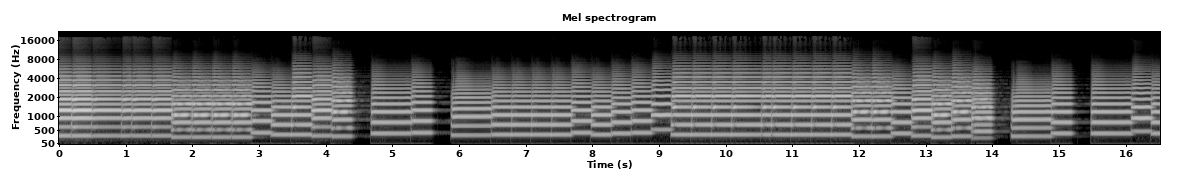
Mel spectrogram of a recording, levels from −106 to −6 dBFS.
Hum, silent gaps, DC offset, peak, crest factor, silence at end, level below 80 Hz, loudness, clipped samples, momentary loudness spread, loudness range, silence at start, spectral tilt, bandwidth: none; none; under 0.1%; -16 dBFS; 14 dB; 0 s; under -90 dBFS; -29 LUFS; under 0.1%; 6 LU; 5 LU; 0 s; 1 dB/octave; 18.5 kHz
